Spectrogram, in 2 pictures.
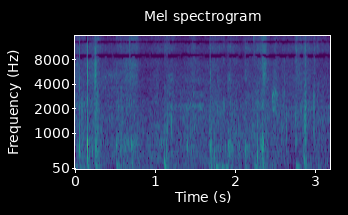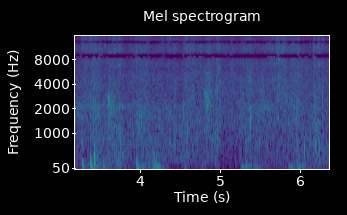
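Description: Footsteps of someone walking on a wet, stony forest dirt trail: soft, irregular steps at walking pace.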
